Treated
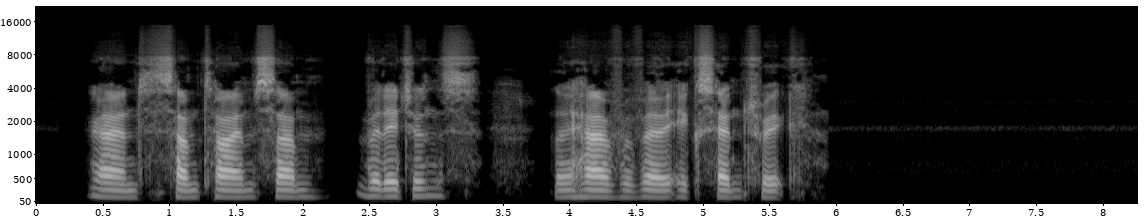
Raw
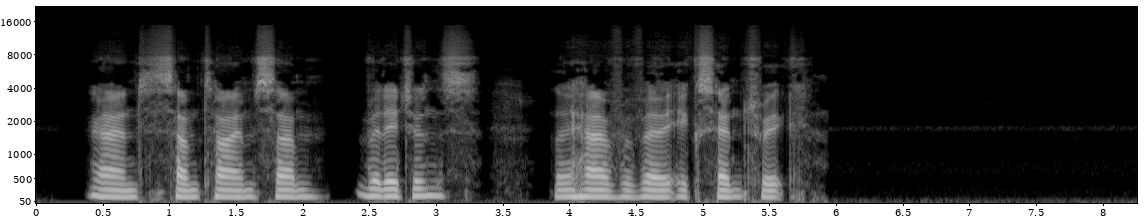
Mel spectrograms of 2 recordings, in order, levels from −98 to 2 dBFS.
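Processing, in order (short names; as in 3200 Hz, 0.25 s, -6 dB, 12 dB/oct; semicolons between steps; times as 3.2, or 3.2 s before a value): HPF 730 Hz 12 dB/oct; gain +2.5 dB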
